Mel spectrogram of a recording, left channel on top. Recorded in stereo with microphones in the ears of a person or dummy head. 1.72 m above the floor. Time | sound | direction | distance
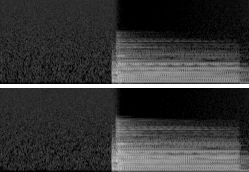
1.1 | a piano | 30° right (ahead or behind) | 1.4 m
